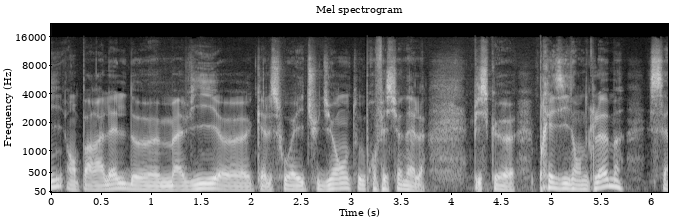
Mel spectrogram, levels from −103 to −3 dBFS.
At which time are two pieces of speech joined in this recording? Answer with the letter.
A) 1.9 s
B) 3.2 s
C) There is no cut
B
